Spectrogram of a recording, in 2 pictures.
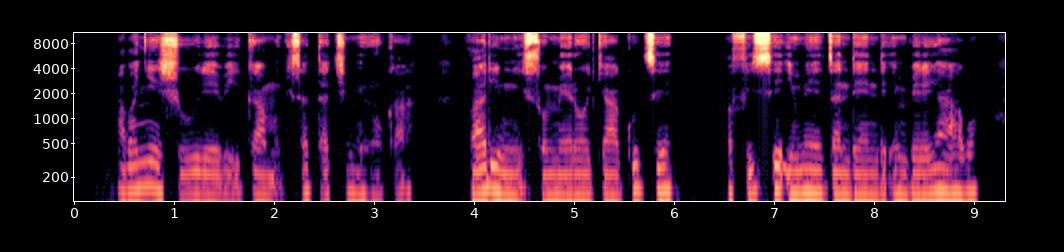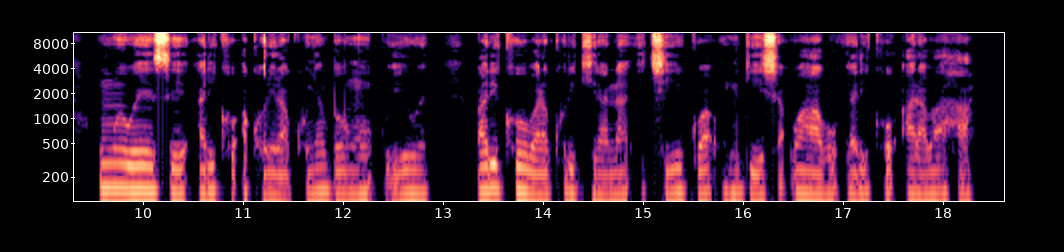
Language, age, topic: Rundi, 18-24, education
